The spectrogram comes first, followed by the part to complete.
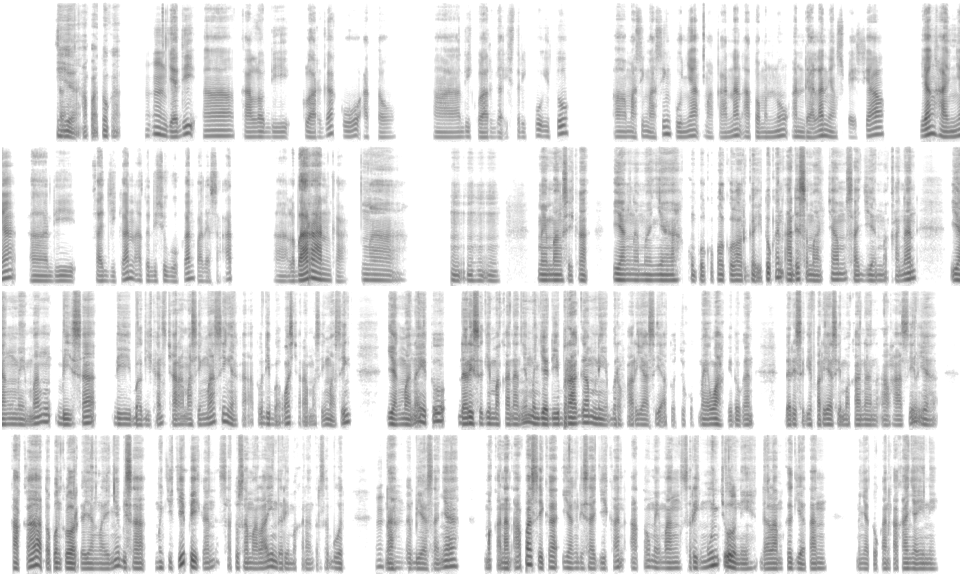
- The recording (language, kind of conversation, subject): Indonesian, podcast, Kegiatan apa yang menyatukan semua generasi di keluargamu?
- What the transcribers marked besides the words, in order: tapping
